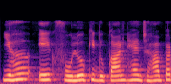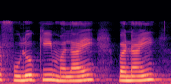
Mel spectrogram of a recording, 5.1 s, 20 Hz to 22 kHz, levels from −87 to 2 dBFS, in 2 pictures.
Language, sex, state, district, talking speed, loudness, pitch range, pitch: Hindi, female, Gujarat, Valsad, 150 wpm, -14 LUFS, 210-240 Hz, 230 Hz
